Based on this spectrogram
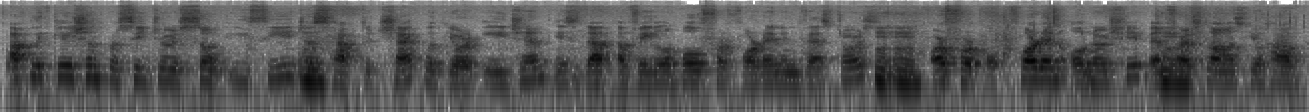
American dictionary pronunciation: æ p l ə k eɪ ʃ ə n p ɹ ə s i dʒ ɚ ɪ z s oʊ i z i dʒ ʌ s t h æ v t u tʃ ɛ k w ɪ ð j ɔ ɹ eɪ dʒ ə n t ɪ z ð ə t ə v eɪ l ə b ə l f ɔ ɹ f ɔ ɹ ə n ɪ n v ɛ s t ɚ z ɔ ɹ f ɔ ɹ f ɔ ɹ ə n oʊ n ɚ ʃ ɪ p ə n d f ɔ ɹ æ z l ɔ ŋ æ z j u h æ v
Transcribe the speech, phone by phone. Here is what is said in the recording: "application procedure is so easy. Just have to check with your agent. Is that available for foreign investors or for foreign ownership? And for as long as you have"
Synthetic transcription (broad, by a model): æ p l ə k eɪ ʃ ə n p ɹ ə s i dʒ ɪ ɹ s oʊ i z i dʒ ʌ s t h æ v t u tʃ ɛ k w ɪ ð j ɔ ɹ eɪ dʒ ə n t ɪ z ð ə t ə v eɪ l ə b ə l f ɔ ɹ f ɔ ɹ ə n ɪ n v ɛ s t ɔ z ɔ ɹ f ɔ ɹ f ɔ ɹ ə n oʊ n ɚ ʃ ɪ p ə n f ɔ ɹ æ s l ɔ ŋ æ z j u h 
